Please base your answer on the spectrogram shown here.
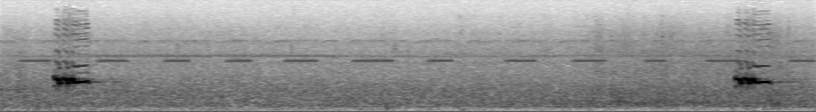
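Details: African scops owl: two short, purring, buzzy notes about seven seconds apart, over a steady background of insects pulsing in regular beats.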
